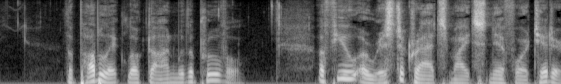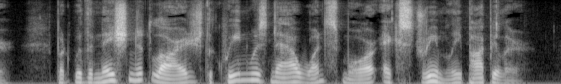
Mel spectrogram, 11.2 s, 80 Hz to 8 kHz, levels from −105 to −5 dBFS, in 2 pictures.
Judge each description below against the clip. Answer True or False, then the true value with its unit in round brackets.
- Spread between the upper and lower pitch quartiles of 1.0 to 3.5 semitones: False (5.1 semitones)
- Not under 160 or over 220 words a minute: False (145 wpm)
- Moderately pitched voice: False (115 Hz)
